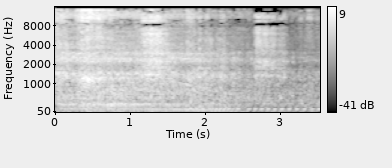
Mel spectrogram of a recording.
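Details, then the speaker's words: Honda Shadow 125, first ride after two years abandoned and an adjustment: steady, even engine drone on the move settling into a regular low thrum as it eases off; normal engine running. "Bon, déjà le moteur tourne bien."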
